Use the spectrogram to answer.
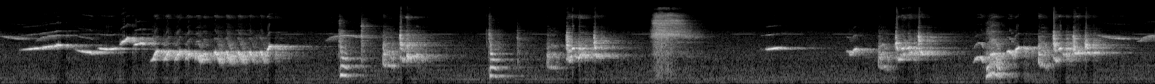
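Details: Rich, varied white-rumped shama song: fluty whistles sliding up and down, fast trilled and chattering passages, sharp clicks and harsh notes, delivered in bursts separated by short gaps.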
